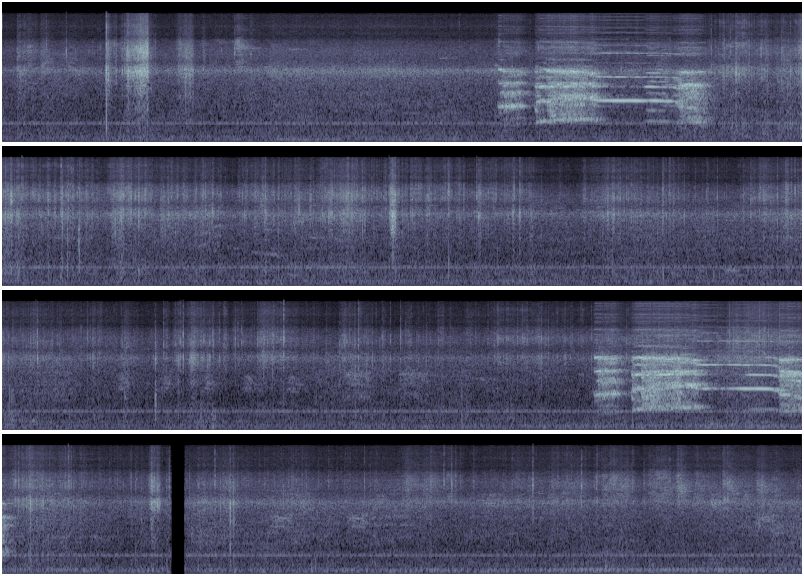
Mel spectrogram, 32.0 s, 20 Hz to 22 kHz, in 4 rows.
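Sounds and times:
wood fire crackling: 0:00.0 - 0:32.0
rooster crowing: 0:05.0 - 0:07.2, 0:21.9 - 0:24.3.

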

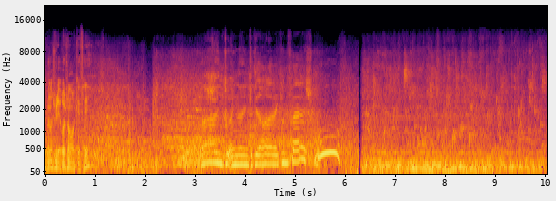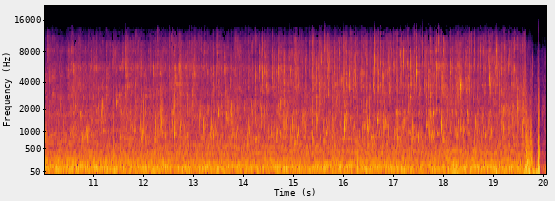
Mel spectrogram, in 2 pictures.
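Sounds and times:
fountain water trickling: 0:06.3 - 0:19.7.

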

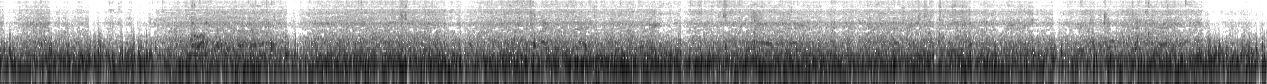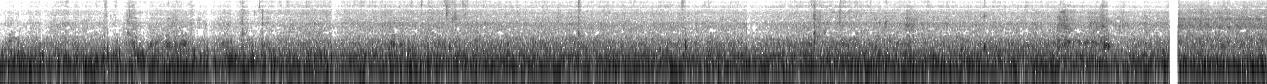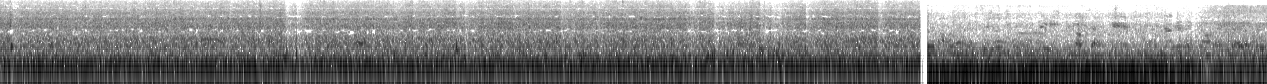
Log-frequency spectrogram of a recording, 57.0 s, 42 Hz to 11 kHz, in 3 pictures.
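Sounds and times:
wind buffeting microphone: 0:00.0 - 0:31.0, 0:51.9 - 0:57.0
boat diesel engine rumble: 0:00.0 - 0:57.0.

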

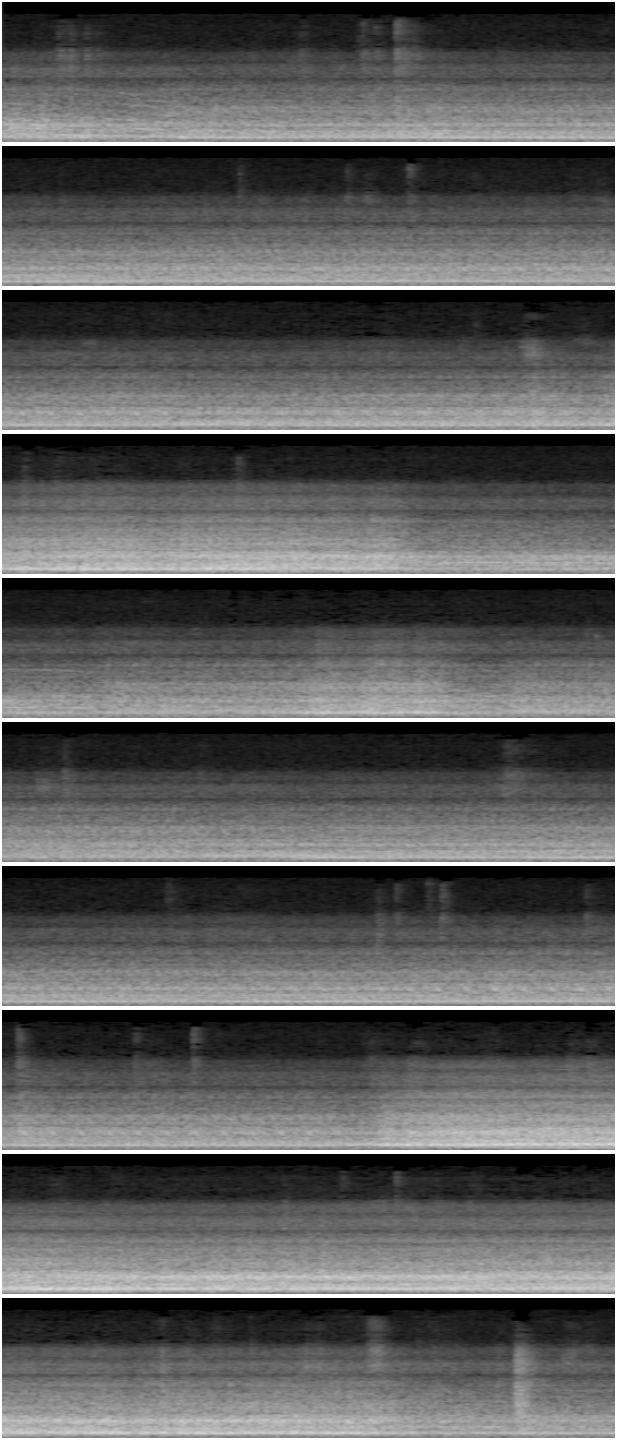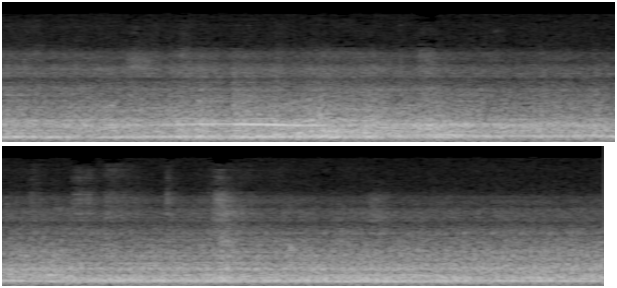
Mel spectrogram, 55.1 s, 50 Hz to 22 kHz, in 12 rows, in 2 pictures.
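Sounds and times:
bus diesel engine humming: 0:00.0 - 0:55.0.

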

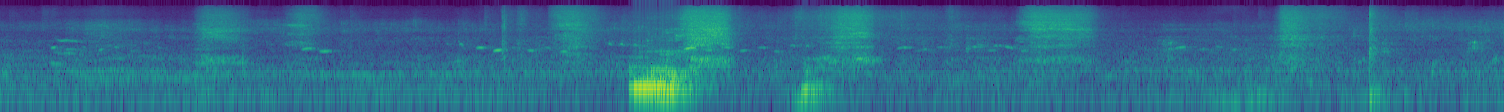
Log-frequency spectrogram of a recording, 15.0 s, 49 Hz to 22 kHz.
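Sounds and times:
soft hissing puffs: 0:05.5 - 0:07.4, 0:12.8 - 0:13.6
sea lion exhaling hard: 0:05.5 - 0:09.0.

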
